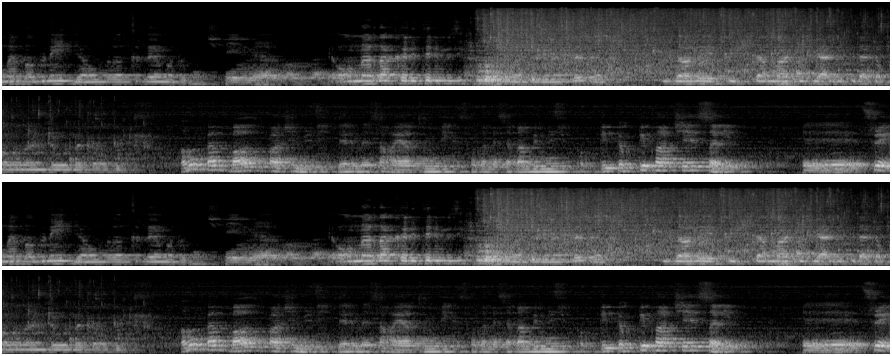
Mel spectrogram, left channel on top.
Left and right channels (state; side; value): identical; both; correlation 1.00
